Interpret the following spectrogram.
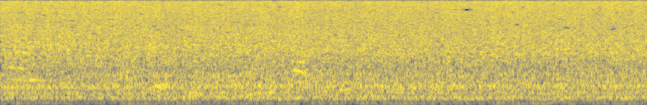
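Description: Steady rush of a shallow mountain stream flowing over rocks, a constant even noise with no breaks.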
